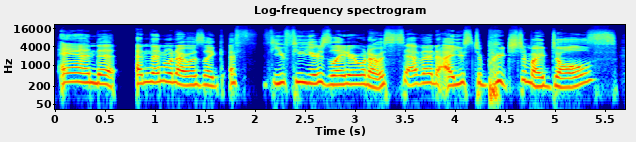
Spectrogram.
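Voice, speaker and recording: A woman in her thirties with a New Zealand accent, a podcast guest telling her life story in a chatty, animated way. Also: fairly high pitch, normal speed, no room sound, studio quality. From England, raised in New Zealand. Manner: animated, chatty storyteller using many likes. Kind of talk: personal storytelling.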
